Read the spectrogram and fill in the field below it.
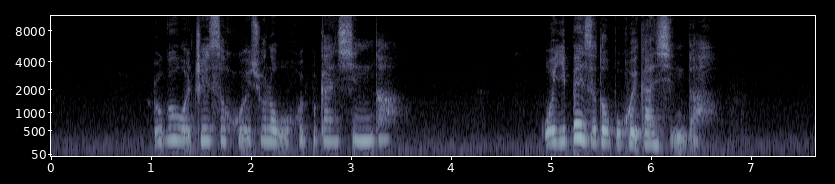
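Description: A young woman speaks earnestly close by.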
